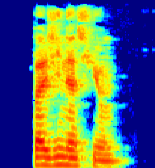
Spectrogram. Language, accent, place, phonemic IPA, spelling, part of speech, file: French, France, Lyon, /pa.ʒi.na.sjɔ̃/, pagination, noun, LL-Q150 (fra)-pagination.wav
- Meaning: pagination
